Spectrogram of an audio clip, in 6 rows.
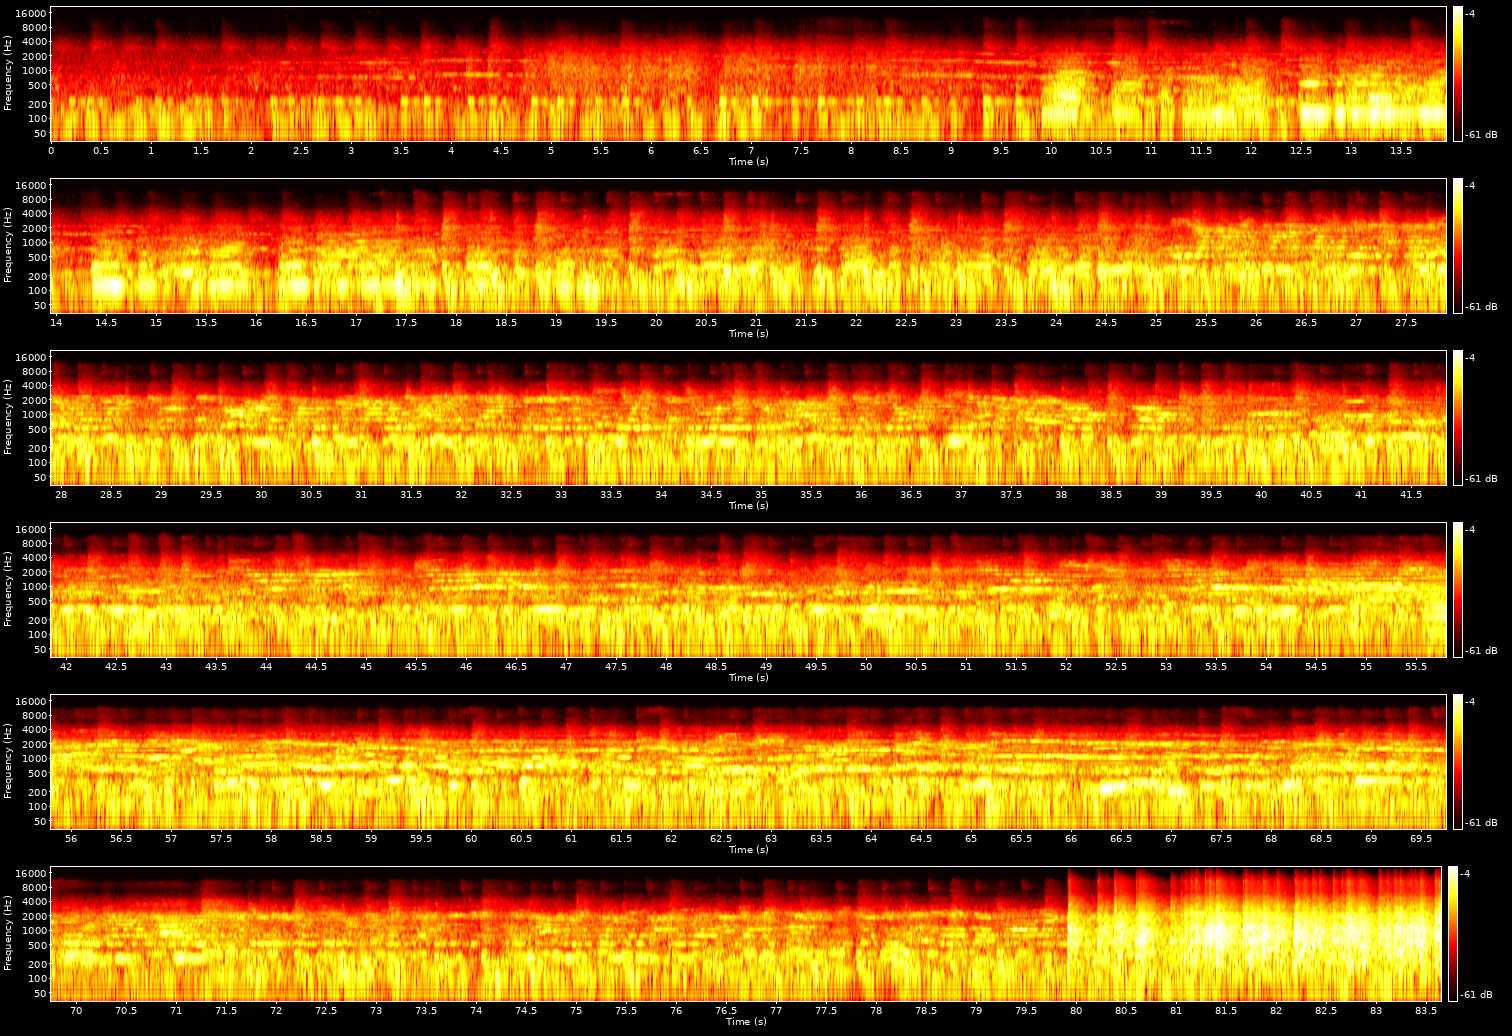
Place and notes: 大仁街, Tamsui District, New Taipei City - Traditional festival
Traditional festival parade, Firecrackers, Fireworks sound
Zoom H2n MS+XY
Tamsui District, New Taipei City, Taiwan, 22 May 2015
